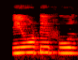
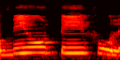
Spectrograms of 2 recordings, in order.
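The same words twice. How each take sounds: First: Said in the usual way. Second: beautiful broken into three syllables, bi-u-ti-ful; split into syllables. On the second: Shown as a demonstration. Teacher showing students the syllable count, beautiful split into syllables. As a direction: say beautiful syllable by syllable, spacing each part. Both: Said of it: "এটা তিন syllable বিশিষ্ট".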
